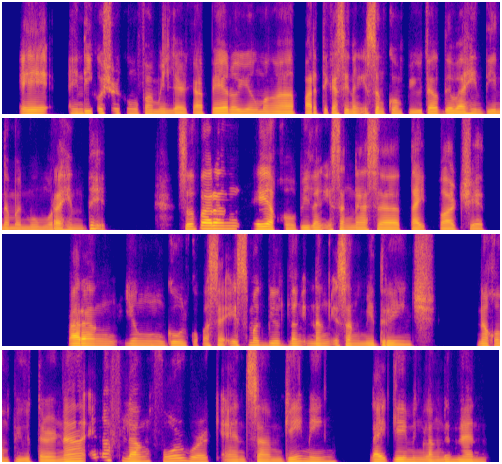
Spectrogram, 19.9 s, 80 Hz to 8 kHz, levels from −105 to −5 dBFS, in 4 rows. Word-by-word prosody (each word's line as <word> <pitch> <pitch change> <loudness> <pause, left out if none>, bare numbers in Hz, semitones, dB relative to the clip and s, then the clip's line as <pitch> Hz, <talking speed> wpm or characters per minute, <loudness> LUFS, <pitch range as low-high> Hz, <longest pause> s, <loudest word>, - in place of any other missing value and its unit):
Eh, 140 -2 +2 0.2
hindi 155 0 -1
ko 155 -1 -2
sure 155 - -3
kung 155 -1 -8
familiar 120 -5 -2
ka, 120 - 0
pero 140 +2 +3
'yong 145 0 -1
mga 135 -2 +1
parte 130 - +1
kasi 130 +1 +1
ng 130 - -2
isang 130 +1 0
computer 130 +1 -2
di 135 - -2
ba 125 0 +4
hindi 135 -1 -2
naman 125 -1 -2
mumurahin 120 -2 -1
din. - - -1 0.8
So, 175 +1 +2
parang 205 +1 +8 0.2
eh, 175 0 +6
ako 115 -6 -3
bilang 135 +1 0
isang 135 -1 -2
nasa 125 0 +2
tight 120 +1 +3
budget, 110 -2 0 0.8
parang 150 0 +5
'yong 150 -2 -4
goal 135 -2 -1
ko 135 - -10
kasi 125 -1 -1
is 140 +3 -1
mag-build 155 -3 -3
lang 150 0 -1
ng 135 -1 -2
isang 130 +1 +1
mid-range 120 -2 -1 0.5
na 135 - +2
computer 125 -3 -2
na 165 +7 +2 0.2
enough 230 -2 -6
lang 160 0 +2
for 180 +4 -2
work 145 -6 -4
and 125 0 -4
some 125 -1 0
gaming, 150 0 -2 0.4
light 130 0 +3
gaming 135 -1 0
lang 125 -1 -2
naman. 130 -3 -1
135 Hz, 165 wpm, -25 LUFS, 125-150 Hz, 0.8 s, parang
